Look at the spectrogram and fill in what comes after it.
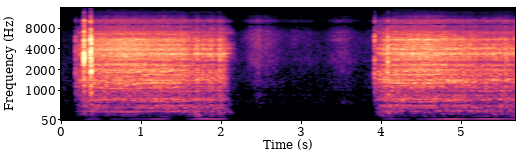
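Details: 1985 Porsche 928 S Euro, original central locking unit that previously failed: two long buzzing runs of about two seconds each with a short pause; the locking motor cycles when it shouldn't, repeating the earlier fault.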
